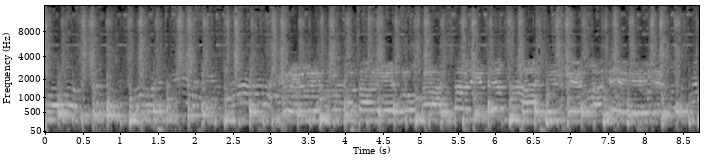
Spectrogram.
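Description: A sung Umbanda ponto for the Pretos Velhos, with an atabaque hand drum played with bare hands and a shaker rattle marking a fast, steady rhythm throughout.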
